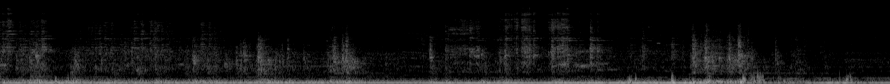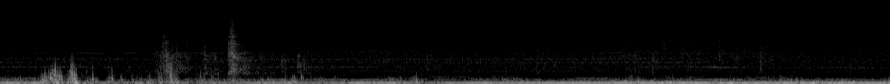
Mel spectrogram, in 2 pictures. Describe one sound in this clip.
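Rocks and soil scrape and clatter under a digger bucket.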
